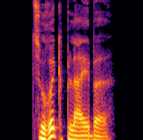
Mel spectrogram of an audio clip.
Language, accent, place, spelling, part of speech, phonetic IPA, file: German, Germany, Berlin, zurückbleibe, verb, [t͡suˈʁʏkˌblaɪ̯bə], De-zurückbleibe.ogg
- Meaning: inflection of zurückbleiben: 1. first-person singular dependent present 2. first/third-person singular dependent subjunctive I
